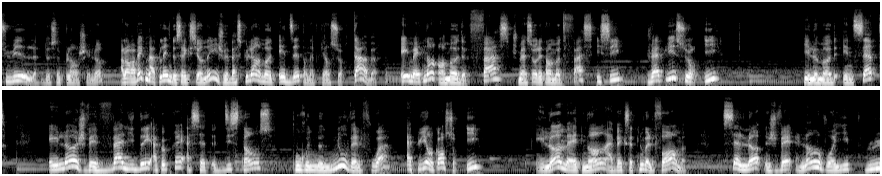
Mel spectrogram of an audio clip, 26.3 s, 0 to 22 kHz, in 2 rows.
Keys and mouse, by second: 9.1 click, 9.5-11.1 middle drag.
